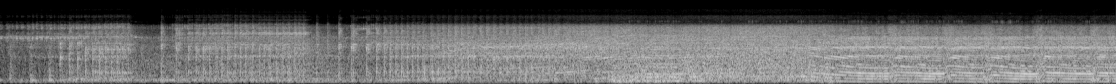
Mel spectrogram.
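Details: Yamaha motorcycle revved hard, engine climbs then sags instead of reaching full revs; lack at top end, fuel or weak ignition suspected, finding an ignition fault.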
